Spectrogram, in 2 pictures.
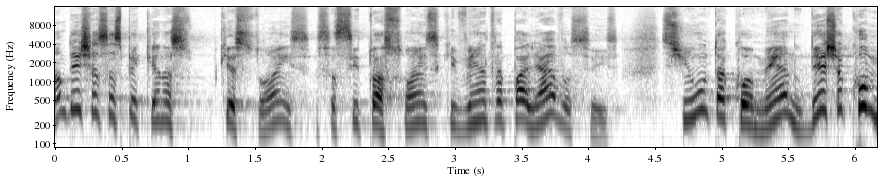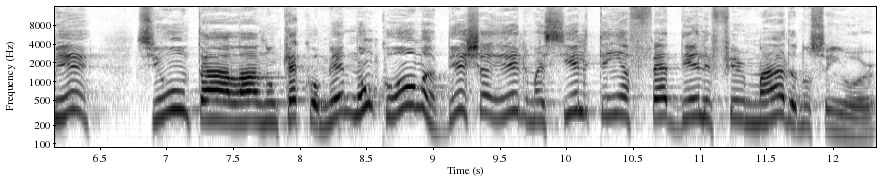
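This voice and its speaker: Lively intonation at a moderate pace. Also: man, extremely high pitch for a man. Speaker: pastor. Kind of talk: sermon. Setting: church.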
